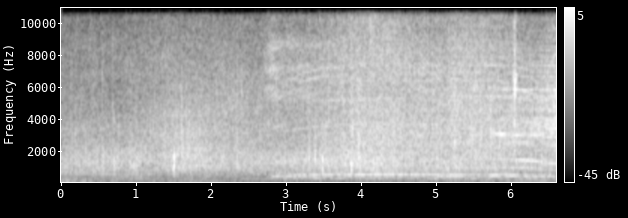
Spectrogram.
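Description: A car engine hums as the car drives slowly past.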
